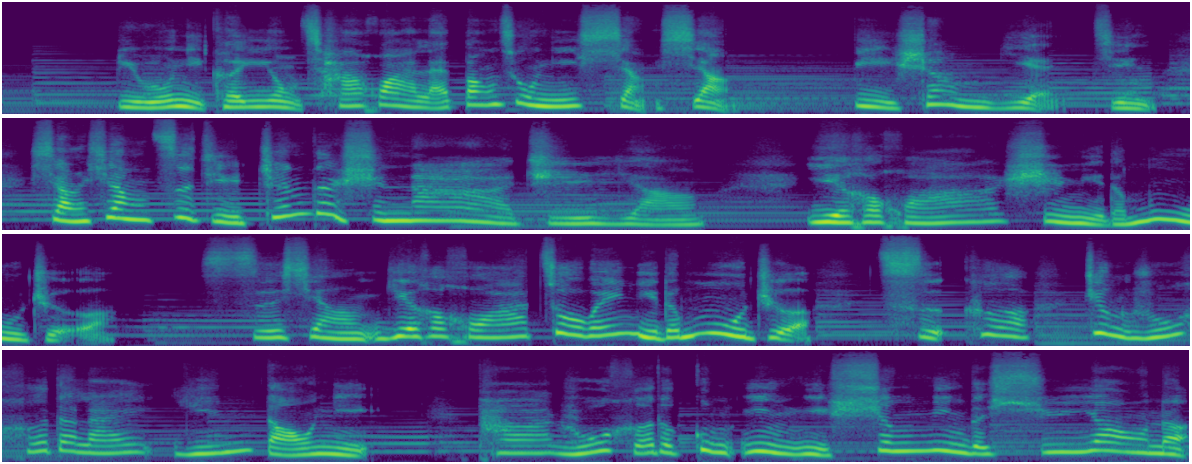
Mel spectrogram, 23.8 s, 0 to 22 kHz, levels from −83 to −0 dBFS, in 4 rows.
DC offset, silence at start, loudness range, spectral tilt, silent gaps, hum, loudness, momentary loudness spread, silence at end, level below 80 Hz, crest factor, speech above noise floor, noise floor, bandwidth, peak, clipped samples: under 0.1%; 0.15 s; 3 LU; -5.5 dB/octave; none; none; -21 LUFS; 9 LU; 0 s; -60 dBFS; 18 dB; 25 dB; -45 dBFS; 19.5 kHz; -2 dBFS; under 0.1%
